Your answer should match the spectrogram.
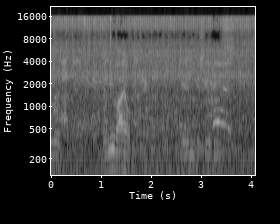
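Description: Busy street-market ambience: scattered voices of people talking nearby over a steady low rumble of traffic.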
